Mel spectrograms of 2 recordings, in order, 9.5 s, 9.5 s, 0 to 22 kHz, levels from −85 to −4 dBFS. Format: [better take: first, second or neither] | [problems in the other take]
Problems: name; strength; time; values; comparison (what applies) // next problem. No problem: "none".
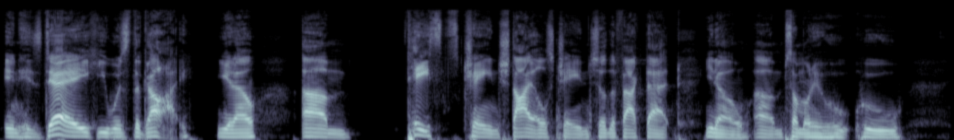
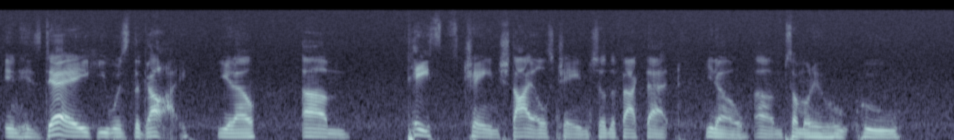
first | hiss; noticeable; throughout; 15 dB below the speech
